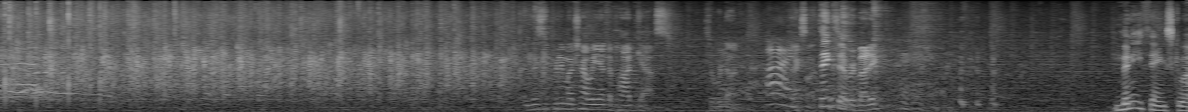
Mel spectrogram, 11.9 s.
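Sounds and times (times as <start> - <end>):
live audience applause at an Atlanta interview taping honouring a chef: 0.0 - 5.7
speech: 5.3 - 9.9, 11.2 - 11.8
laughter: 7.1 - 10.2.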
